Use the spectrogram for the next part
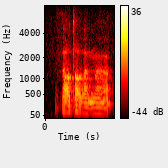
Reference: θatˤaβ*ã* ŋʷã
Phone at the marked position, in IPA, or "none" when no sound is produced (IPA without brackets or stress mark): a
